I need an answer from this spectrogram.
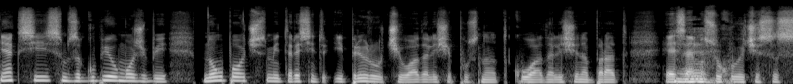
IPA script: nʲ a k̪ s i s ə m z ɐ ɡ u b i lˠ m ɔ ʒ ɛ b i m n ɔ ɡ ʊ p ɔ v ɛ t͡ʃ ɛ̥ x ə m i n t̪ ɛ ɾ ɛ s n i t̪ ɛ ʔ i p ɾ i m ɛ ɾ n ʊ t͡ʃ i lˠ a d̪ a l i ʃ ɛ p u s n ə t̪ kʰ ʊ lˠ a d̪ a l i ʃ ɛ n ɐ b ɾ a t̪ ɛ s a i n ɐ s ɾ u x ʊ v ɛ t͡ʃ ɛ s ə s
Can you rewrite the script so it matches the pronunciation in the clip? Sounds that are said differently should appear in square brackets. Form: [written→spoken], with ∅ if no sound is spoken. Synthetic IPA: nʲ a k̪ s i s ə m z ɐ ɡ u b i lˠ m ɔ ʒ ɛ b i m n ɔ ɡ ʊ p ɔ v ɛ t͡ʃ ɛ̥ [x→s] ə m i n t̪ ɛ ɾ ɛ s n i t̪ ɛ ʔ i p ɾ i m ɛ ɾ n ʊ t͡ʃ i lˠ a d̪ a l i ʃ ɛ p u s n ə t̪ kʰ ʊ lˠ a d̪ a l i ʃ ɛ n ɐ b ɾ a t̪ ɛ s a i [n→m] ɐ s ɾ u x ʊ v ɛ t͡ʃ ɛ s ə s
